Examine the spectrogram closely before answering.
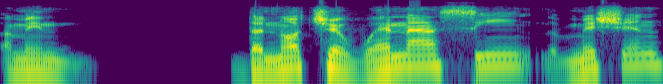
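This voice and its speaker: A man's bright, sharp voice, dry and close with no echo, on a very clean recording with a silent background. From US, Mexican American family. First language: Spanish. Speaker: author and academic. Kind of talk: interview. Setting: livestream.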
